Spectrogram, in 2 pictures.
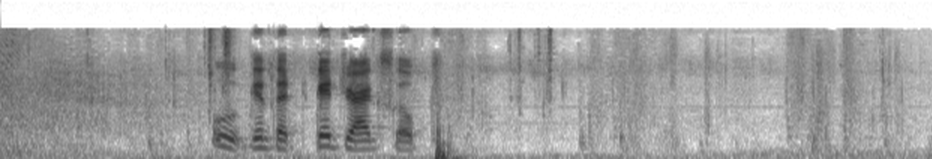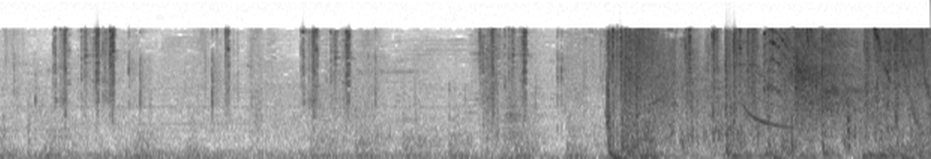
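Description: Wooden building pieces snap into place with quick clacks.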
